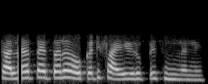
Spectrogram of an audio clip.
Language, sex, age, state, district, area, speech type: Telugu, female, 18-30, Telangana, Mahbubnagar, urban, conversation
